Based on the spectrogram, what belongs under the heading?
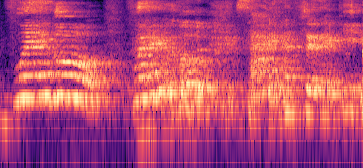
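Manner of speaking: full-lung fire alarm shout, a laugh breaking in before "Sálganse". Shown as a demonstration. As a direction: yell "Fuego" with full lungs to clear the house. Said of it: "cuando sí es bueno gritar".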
